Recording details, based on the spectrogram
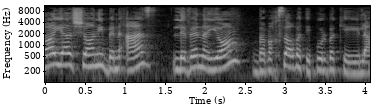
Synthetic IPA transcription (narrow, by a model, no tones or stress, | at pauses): loajaʃo̞nibenʔaz | leve̞najo̞mbemaχso̞ʁbet̪ipulbekeila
